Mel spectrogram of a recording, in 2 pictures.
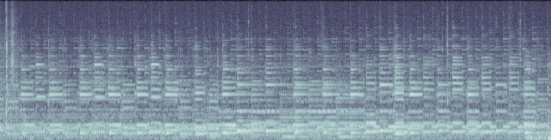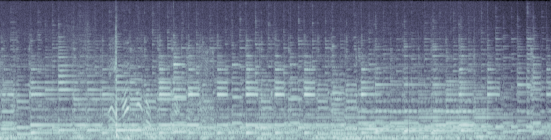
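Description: Instrumental music on acoustic guitar, plucked and strummed in a steady flow of notes.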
